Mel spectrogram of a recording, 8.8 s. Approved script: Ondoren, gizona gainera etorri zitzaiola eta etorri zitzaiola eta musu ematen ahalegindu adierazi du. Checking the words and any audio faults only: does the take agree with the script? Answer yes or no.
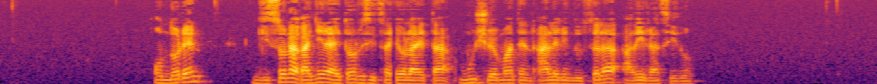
no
